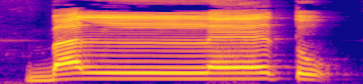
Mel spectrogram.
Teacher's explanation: Kenapa lam suka memantul karena makhraj lamnya terlalu terburu-buru lepas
